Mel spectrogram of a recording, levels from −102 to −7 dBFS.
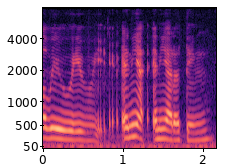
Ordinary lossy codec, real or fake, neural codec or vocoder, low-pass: none; real; none; none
